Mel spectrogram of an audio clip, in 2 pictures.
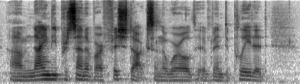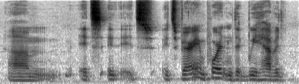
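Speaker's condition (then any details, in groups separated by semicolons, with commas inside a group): No condition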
